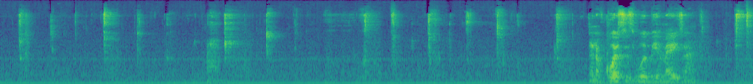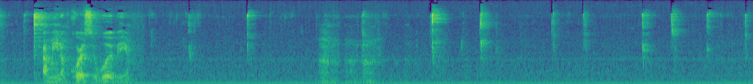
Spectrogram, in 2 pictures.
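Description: A young man chews and smacks his lips close to a microphone.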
